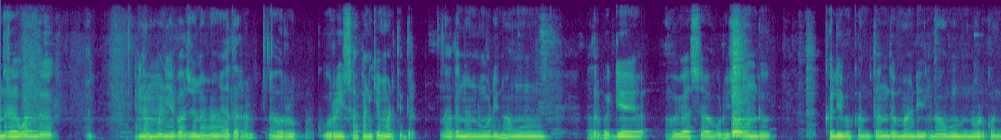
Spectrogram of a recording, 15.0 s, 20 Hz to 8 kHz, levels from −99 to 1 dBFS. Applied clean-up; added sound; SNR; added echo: none; none; none; none.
